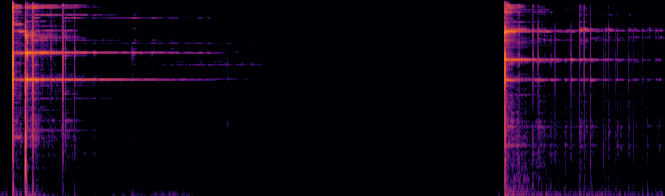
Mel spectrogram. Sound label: single bangle dropfall so, jewelry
